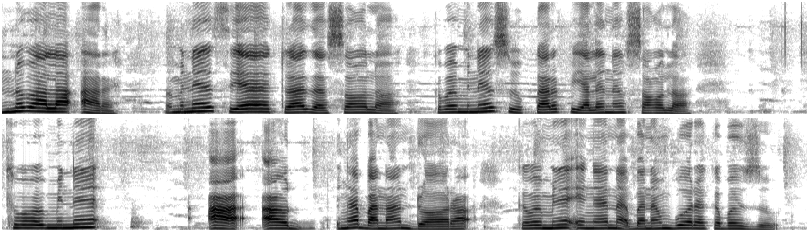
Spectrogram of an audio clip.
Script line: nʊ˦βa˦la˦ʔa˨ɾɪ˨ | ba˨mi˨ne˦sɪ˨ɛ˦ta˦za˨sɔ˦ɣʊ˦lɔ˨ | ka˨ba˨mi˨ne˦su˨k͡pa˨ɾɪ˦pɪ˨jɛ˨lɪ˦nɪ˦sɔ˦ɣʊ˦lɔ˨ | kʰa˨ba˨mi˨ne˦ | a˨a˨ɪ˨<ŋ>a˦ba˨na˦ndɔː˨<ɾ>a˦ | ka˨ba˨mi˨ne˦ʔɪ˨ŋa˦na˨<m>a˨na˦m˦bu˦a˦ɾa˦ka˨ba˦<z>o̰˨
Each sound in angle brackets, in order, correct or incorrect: correct, correct, incorrect: b, correct

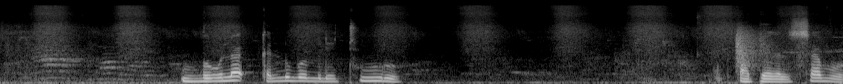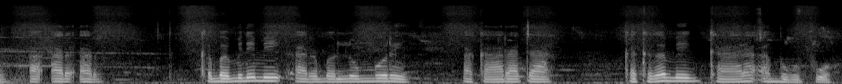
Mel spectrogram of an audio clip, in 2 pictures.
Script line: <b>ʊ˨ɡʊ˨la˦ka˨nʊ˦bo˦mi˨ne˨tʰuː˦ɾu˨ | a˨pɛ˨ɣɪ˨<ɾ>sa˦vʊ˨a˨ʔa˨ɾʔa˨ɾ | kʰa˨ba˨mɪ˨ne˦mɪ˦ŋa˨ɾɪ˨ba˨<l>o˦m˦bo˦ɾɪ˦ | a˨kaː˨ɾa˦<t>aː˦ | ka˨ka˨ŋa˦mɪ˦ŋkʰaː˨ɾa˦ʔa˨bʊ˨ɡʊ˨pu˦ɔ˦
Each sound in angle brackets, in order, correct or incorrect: correct, incorrect: l, correct, correct

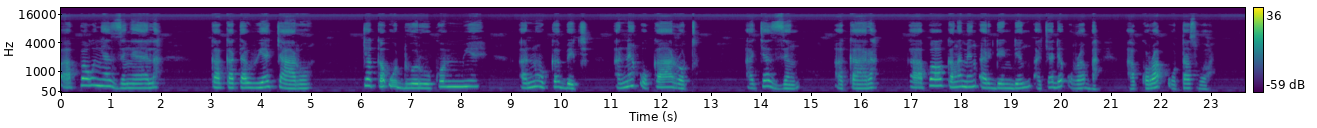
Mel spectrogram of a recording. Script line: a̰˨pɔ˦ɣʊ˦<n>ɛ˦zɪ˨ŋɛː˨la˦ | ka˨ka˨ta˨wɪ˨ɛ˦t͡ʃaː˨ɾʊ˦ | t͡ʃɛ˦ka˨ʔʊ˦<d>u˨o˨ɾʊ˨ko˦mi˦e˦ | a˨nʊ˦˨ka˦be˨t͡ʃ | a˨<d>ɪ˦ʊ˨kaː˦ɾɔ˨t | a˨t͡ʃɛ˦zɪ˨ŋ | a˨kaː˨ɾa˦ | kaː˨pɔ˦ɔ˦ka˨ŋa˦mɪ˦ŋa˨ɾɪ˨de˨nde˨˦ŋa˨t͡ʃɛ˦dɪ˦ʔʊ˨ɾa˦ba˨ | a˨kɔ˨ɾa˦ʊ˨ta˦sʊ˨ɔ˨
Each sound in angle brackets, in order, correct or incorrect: incorrect: ɲ, correct, incorrect: n

